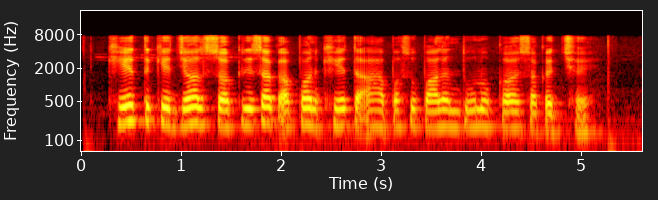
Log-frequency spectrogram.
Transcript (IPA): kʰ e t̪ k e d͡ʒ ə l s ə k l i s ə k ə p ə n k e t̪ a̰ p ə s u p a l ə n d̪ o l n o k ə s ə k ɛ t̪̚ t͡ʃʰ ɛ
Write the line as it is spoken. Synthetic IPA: kʰ e t̪ k e d͡ʒ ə l s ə k ɾ i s ə k ə p ə n kʰ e t̪ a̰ p ə s u p a l ə n d̪ o n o k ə s ə k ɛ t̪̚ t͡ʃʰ ɛ

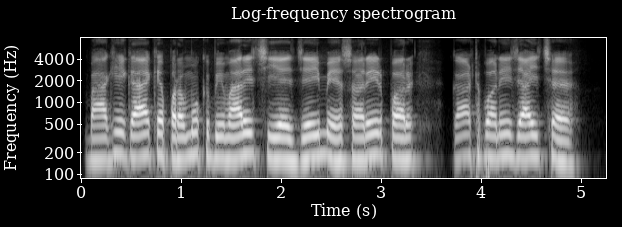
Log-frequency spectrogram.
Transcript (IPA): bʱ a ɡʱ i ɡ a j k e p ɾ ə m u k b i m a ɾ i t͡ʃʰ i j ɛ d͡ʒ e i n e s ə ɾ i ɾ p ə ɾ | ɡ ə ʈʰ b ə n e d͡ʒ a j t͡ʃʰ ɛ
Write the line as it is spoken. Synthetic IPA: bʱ a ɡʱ i ɡ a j k e p ɾ ə m u kʰ b i m a ɾ i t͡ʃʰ i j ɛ d͡ʒ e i m e s ə ɾ i ɾ p ə ɾ | ɡ a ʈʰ b ə n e d͡ʒ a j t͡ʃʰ ɛ

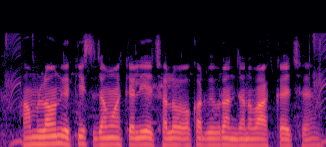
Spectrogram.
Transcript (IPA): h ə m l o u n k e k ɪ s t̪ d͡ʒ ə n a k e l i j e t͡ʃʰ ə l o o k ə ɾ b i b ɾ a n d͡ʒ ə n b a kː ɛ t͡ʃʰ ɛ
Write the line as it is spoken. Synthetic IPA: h ə m l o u n k e k i s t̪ d͡ʒ ə m a k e l i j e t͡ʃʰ ə l o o k ə ɾ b i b ɾ ə n d͡ʒ ə n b a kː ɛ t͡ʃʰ ɛ

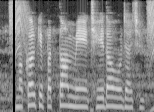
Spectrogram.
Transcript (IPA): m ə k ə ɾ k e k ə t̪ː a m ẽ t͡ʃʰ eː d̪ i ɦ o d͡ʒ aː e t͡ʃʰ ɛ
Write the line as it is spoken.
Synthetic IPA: m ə k ə ɾ k e p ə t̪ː a m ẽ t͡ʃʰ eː d̪ a ɦ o d͡ʒ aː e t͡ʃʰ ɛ

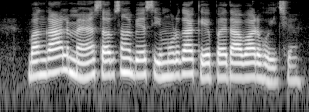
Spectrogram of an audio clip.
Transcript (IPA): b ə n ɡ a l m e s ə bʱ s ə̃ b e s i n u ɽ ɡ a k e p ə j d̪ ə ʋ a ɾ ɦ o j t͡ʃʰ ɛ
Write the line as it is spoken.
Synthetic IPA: b ə ŋ ɡ a l m e s ə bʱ s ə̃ b e s i m u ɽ ɡ a k e p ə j d̪ a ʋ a ɾ ɦ o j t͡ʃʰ ɛ

